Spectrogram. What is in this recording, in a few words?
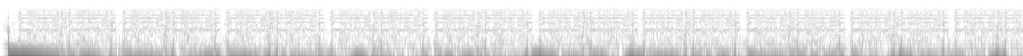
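Sheriff West County, scanner audio; ThompsonPeakScot; MCSO - WEST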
